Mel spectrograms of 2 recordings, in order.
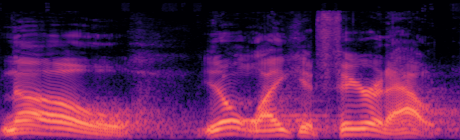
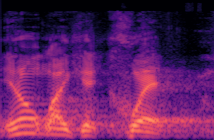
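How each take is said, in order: First: Firm retort. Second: Mocking Gary V. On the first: Retold or imitated. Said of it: "I'm like". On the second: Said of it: "this whole bit about".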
